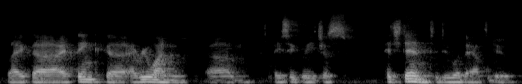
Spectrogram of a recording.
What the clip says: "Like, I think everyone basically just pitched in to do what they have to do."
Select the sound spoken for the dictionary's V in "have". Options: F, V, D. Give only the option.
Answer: F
